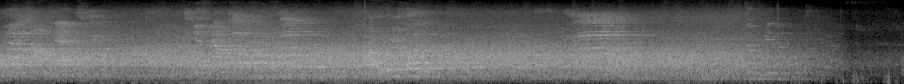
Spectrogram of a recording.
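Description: A train rumbles along the tracks.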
